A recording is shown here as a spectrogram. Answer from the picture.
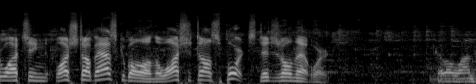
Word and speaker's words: Ouachita: university back in texas everybody pronounces it wichita but really it's ouachita washington washington how would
